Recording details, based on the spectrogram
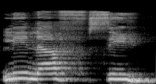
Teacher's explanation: फा हरूफ महमूसा में से, इसमें सांस को जारी करें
